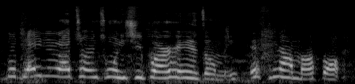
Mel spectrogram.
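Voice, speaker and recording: A woman's voice: high voice, brisk. A woman in her twenties, agitated and defensive, telling police her side of a road dispute on bodycam. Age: 20s. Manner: agitated, defensive, shouting at times. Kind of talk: heated argument.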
